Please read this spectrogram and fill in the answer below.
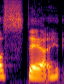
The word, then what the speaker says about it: Stamets: Paul Stamets. He has a great Stamets. Voice. – Did I pronounce it wrong? – Yeah, no, you pronounced it spot on, and singing it just made it that much more powerful.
